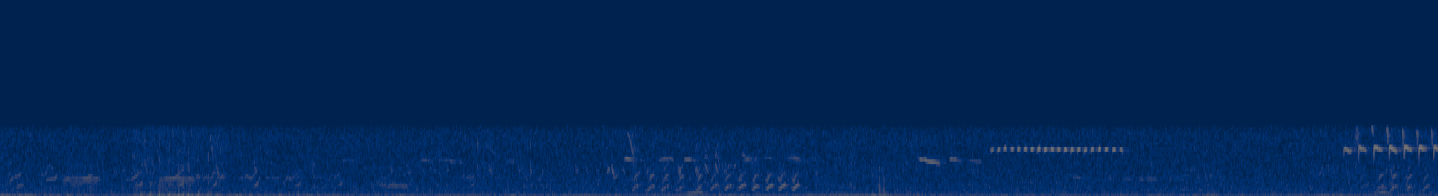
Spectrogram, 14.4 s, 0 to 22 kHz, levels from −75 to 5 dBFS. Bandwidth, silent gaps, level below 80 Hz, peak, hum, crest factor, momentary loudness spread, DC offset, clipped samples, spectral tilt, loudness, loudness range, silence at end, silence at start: 8.2 kHz; none; -60 dBFS; -32 dBFS; none; 20 dB; 13 LU; under 0.1%; under 0.1%; -1.5 dB/octave; -51 LUFS; 8 LU; 0 s; 0 s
